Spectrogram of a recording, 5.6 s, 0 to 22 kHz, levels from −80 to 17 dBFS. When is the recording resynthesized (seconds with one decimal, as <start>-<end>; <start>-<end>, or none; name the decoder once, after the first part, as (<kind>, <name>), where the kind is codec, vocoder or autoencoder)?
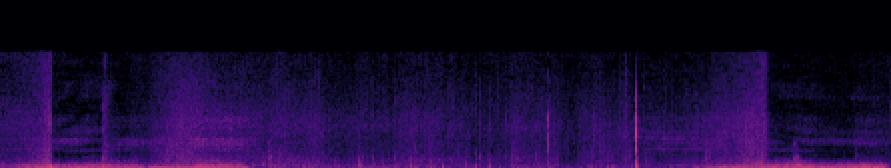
3.8-5.0 (vocoder, Vocos)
